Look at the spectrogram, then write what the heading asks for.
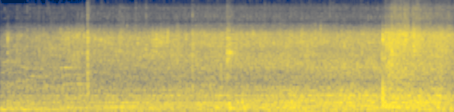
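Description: Chicken pieces sizzling in an open aluminium wok as they fry in their own juices. The hiss rises briefly about six seconds in, when a wooden spatula stirs them.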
